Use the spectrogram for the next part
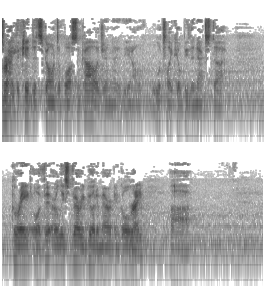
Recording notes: record from the Bruins practice rink at Warrior Ice in Brighton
